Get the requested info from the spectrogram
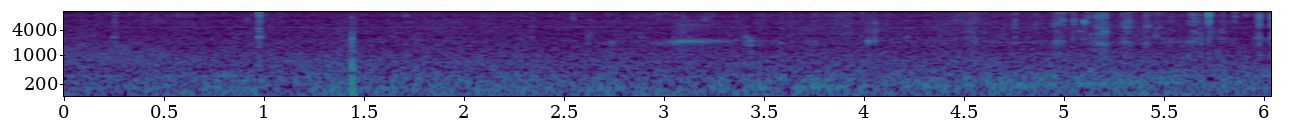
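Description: Near silence with a few faint scattered clicks, one a little louder about one and a half seconds in: a common brushtail possum quietly chewing carrot.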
